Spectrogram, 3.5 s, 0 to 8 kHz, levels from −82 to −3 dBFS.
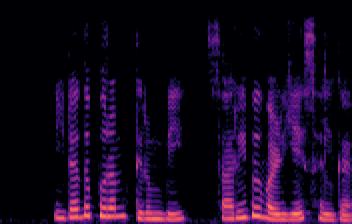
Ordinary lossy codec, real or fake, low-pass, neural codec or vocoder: none; real; 7.2 kHz; none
